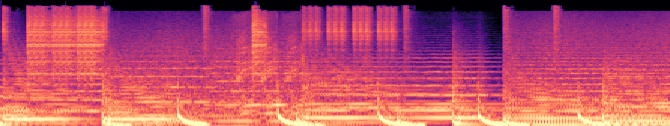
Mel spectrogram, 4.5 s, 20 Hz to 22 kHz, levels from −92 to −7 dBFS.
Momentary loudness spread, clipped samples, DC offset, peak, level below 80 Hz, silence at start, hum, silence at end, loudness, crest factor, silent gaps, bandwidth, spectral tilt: 3 LU; under 0.1%; under 0.1%; 0 dBFS; -12 dBFS; 0 s; none; 0 s; -9 LUFS; 8 dB; none; 19.5 kHz; -5 dB/octave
